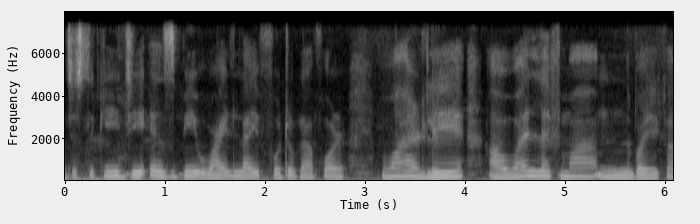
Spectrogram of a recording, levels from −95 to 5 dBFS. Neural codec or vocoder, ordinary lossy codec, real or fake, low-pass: none; none; real; 7.2 kHz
